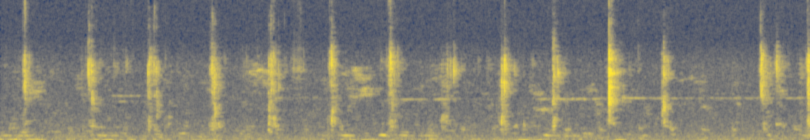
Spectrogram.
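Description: Faint, wet mouth clicks of a person chewing a mouthful of food, coming at a steady pace of roughly two a second.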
